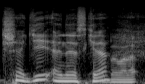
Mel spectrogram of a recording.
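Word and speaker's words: Chage and Aska: Je pense que tous les anim fans connaissent de alors il paraît que c'est Chagi and Aska. Alors ça se prononce bel et bien Chagi and Aska.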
